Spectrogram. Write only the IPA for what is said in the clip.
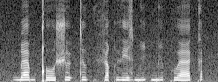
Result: ɡ͡bæ˦˥bǃo˨˩˦ ʃø˨˦ʔtɯ˨˦k fʲe˨˦qvʲe˨˩˦zbi˨˦ʔ bi˨˦kʷæ˨˩˦k

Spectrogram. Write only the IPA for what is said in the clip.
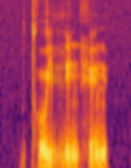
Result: tʰoː˧jriː˨˩nhe˦˥n

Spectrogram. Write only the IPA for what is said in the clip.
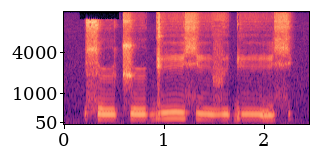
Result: sʉːt͡ʃʉːɡiː çiːviɠiːç

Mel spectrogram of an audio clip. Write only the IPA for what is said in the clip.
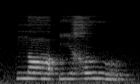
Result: nɒʔi ʁu

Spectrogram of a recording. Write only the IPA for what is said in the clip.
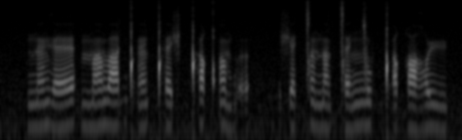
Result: n̪ɛ̃˩˧ɣɛ˩˧ | mã˩˧βa˩˧ǃʼɛ̃˩˧ ǃʰɛ˩˧ʃǃʰə˧˩ qʼũ˧˩bə̰˧˩ | ʃɛ˩˧ǀə̃˧˩n̪ã˧˩ ǀɛ˩˧ ŋ͡ǀu˧˩ǃʼə˧˩qa˧˩ ʁy˧˩

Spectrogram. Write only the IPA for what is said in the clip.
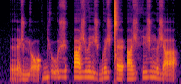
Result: rɛ̰˩ʒmʲɔ̰˩ | bʲṵ˥ʒ | a˥ʒði˥˩ʒbɘ˥ʒǀɛ˩ ʔa˧ʒhi˥ʒŋɘ˧ʒa̰˧

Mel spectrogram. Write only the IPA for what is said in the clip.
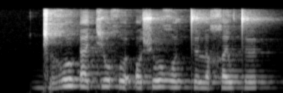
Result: ɡ͡ǁɪʁuʔæ t͡ɕuχʷæ ʔɔʃuʁul tølɪχewtø

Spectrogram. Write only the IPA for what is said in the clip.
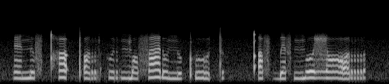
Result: ɛnɯfqʰoʔ tʼɔrkurŋ͡mɔfa ɾunukʼut | qʼɤfɡ͡bɛfŋ͡mo ɮɔr

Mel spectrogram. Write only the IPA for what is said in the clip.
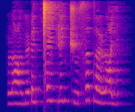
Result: ɭɑː˨ɳə˦ ɽə˨lʲǀɛ˦lʲ ɖɛ˦lʲt͡ʃu˨ sʌ˦dʌː˨ɭɑ˨lʲ

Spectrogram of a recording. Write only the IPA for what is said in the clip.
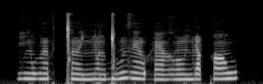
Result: ɣĩwðə̃θ ǀə̃e̯ ɲɔ̃ɡ͡ǀũ zɛ̃o̯hæ̃ʁũ ɲiqɔ̃w

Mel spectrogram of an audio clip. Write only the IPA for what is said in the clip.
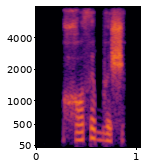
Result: xɔθɘ bɘʃ

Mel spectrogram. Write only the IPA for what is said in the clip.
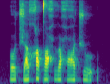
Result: ot͡ʃa χʷɪtˤiħ ðʊħʕɔt͡ʃuʔ

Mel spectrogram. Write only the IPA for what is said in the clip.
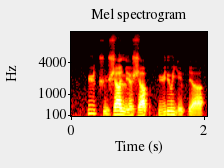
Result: y˥t͡ʃy˩ʒa˥ lʲœ˧˥ʒa˧˥p ky˧˥ɾʲu˥je˩pɾʲa˩

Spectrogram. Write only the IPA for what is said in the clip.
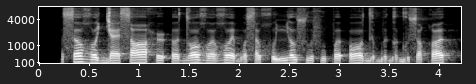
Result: sʌʁʷɛɟæ sɑhə˞ʔʌ dɔʁʷæ ʁʷɛbɔsɑχʷə ɲʌsʷɛfupʌ ʔɔdə bəɡʌɡusu qʷə

